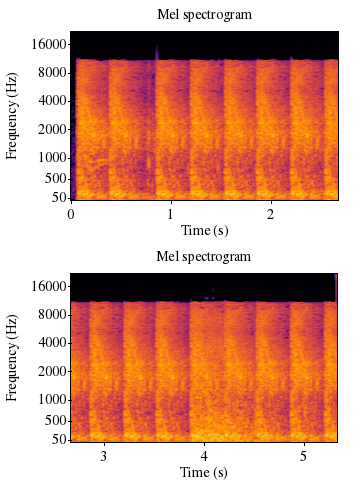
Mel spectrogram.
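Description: Pistols fire in a quick, steady rhythm.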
